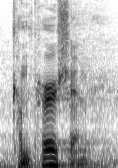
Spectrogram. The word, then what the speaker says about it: compersion: the idea of uh compersion. Am I saying it right? Yes.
